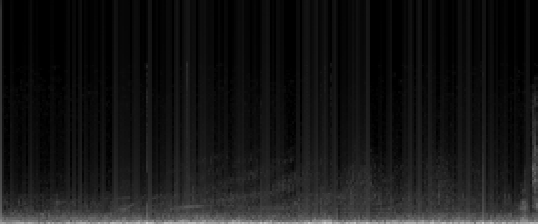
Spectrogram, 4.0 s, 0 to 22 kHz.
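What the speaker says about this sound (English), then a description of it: "this is a short takeoff and landing airplane." An E-flite Draco 2.0 short takeoff and landing RC airplane flies in wind, its faint electric motor whine buried under heavy, steady wind rumble on the microphone.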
